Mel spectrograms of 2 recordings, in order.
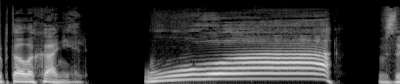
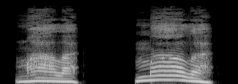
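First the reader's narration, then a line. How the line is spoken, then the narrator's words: Whispered. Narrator (Russian): шептала Ханиэль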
